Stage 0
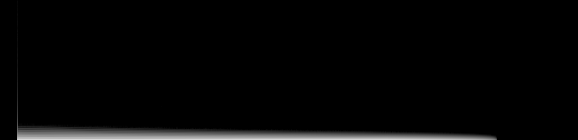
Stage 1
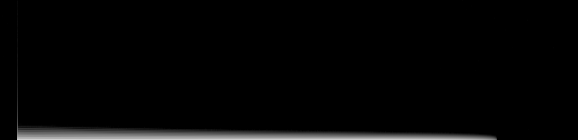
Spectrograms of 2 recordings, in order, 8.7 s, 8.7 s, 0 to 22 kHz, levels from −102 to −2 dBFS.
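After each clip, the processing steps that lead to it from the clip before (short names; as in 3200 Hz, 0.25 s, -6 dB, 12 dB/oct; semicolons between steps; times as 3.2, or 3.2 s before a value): compressor 2:1, threshold -25 dBFS, peak gain reduction 3.5 dB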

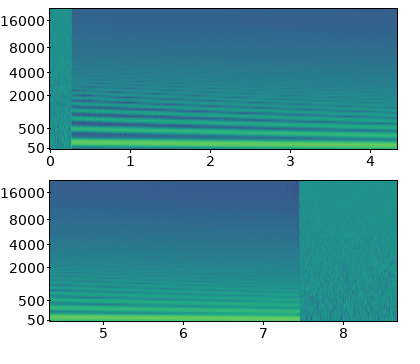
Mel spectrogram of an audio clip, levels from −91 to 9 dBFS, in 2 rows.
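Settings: infinite clipping; gain +6.5 dB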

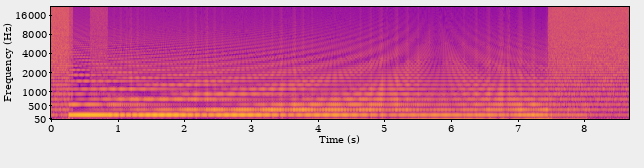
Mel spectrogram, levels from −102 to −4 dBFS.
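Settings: tapped delay 55/579 ms -5/-7 dB; limiter -16 dBFS, peak gain reduction 4.5 dB; robotiser 184 Hz; gain -2.5 dB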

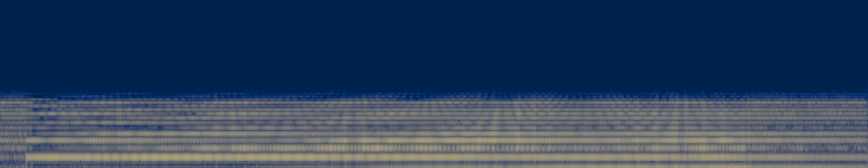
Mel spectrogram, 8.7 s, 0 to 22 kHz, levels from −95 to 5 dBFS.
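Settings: vocal rider within 3 dB 0.5 s; rippled Chebyshev low-pass 2100 Hz, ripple 9 dB; diffused feedback echo 0.525 s, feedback 59%, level -10.5 dB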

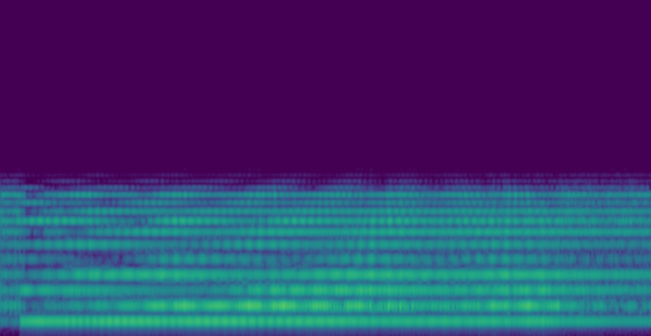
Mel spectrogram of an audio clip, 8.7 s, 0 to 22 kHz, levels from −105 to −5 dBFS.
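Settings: speaker cabinet 270–2000 Hz, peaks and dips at 310 Hz +7 dB, 540 Hz -8 dB, 900 Hz -5 dB; gain -3.5 dB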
